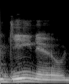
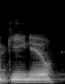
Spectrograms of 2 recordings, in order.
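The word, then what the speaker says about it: Gheenoe: love it oh yeah it's called a ginu g-h-e-e-n-o-e everyone mispronounces and butchers the name when you read it but it's called a ginu they make them here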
